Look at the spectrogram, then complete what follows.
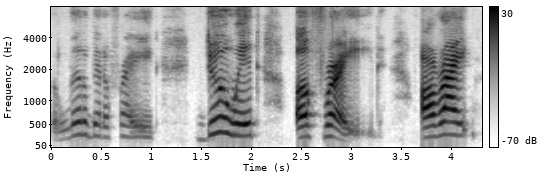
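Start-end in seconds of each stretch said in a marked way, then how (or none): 1.5-3.3 slow, loud, deliberate; emphatic encouragement. Real, not acted. Host urging listeners to face fear, slow and emphatic. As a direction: press each word home like a motto.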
